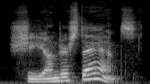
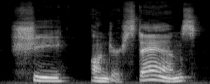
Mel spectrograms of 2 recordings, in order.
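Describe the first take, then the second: First: A small Y sound joins the words. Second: The words are separated with no Y sound. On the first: "this is a very small Y sound" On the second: "instead of saying"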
